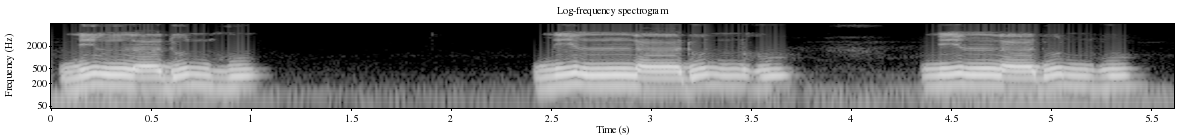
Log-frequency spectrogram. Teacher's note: Kita harus membaca dengan hukum idgham bila gunah. Nunnya itu tidak dibaca tapi langsung ke lam. Tapi nggak pakai dengung, cepat aja.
